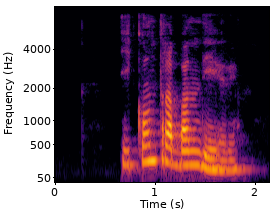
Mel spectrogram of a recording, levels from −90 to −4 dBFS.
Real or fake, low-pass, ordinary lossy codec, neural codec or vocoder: real; 7.2 kHz; MP3, 64 kbps; none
